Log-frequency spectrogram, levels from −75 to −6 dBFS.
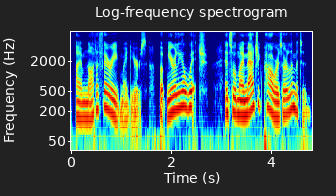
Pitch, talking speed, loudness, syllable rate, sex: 190 Hz, 225 wpm, -16 LUFS, 6.3 syllables/s, female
